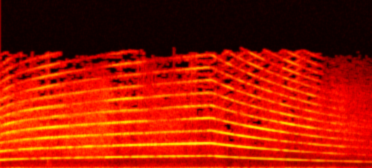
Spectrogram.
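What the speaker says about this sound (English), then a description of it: "And the chilling sounds no one wants to hear. As an ambulance rushed by taking the injured to hospital" Ambulance siren rushing past on a flooded street, a single loud electronic wail that rises steadily then drops in pitch as it passes, with a low rumble of traffic underneath.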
